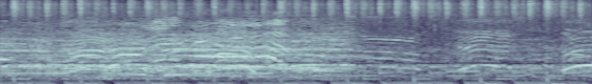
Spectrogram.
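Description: A large crowd packs the road as a convoy passes, with a dense roar of cheering and shouting voices over a steady rhythmic thumping beat, loud and continuous.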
